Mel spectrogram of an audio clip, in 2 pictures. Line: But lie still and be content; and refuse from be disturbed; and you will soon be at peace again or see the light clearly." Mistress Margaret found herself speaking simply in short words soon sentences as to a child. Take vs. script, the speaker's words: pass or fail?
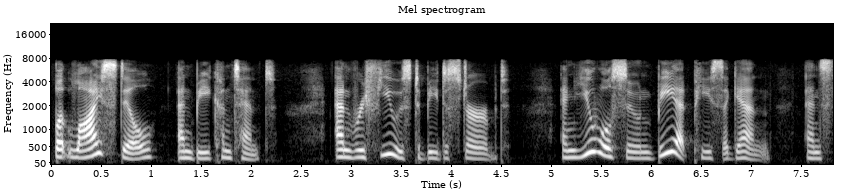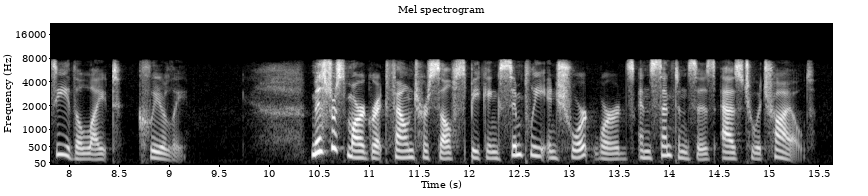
fail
